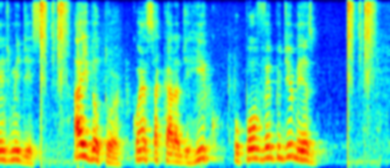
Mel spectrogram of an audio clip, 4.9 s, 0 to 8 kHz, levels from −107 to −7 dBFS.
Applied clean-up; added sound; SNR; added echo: none; Coin (dropping); 2 dB; none.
